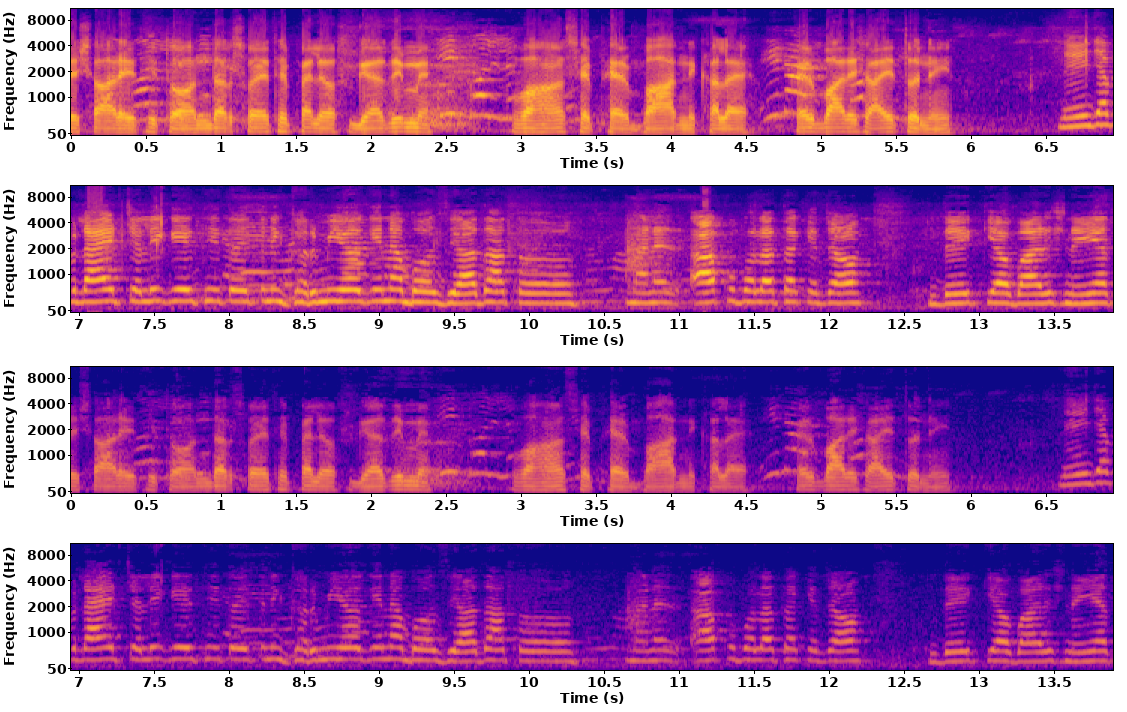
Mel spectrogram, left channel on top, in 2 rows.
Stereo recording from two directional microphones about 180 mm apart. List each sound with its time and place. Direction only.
0.0 s a child's voice: 5° right (ahead or behind)
6.6 s a woman's voice: 15° right (ahead or behind)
